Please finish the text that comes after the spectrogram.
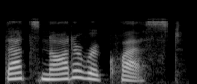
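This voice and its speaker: A woman language teacher slowly repeating scripted lines for shadowing practice, enunciating each one with care. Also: on the high side, expressive, gravelly, slight background noise. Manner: careful, deliberate enunciation.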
